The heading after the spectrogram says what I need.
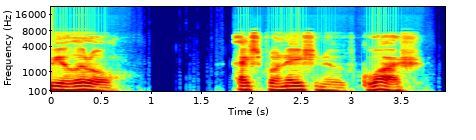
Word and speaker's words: gouache: a little explanation of gouache it's actually sounds like g-w-a-s-h that's how you pronounce it and gouache watercolor is not transparent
